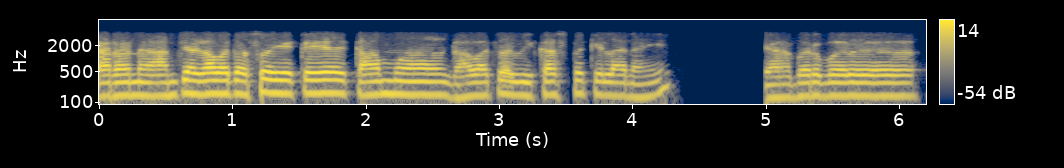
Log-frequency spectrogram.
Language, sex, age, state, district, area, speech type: Marathi, male, 30-45, Maharashtra, Nagpur, rural, conversation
